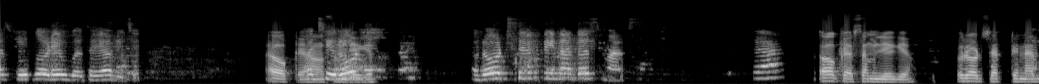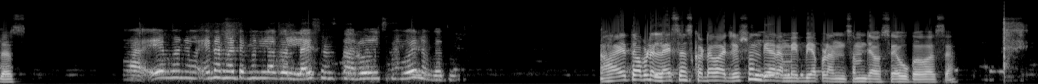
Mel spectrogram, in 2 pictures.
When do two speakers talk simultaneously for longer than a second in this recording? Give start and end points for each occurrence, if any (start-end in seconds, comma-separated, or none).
none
